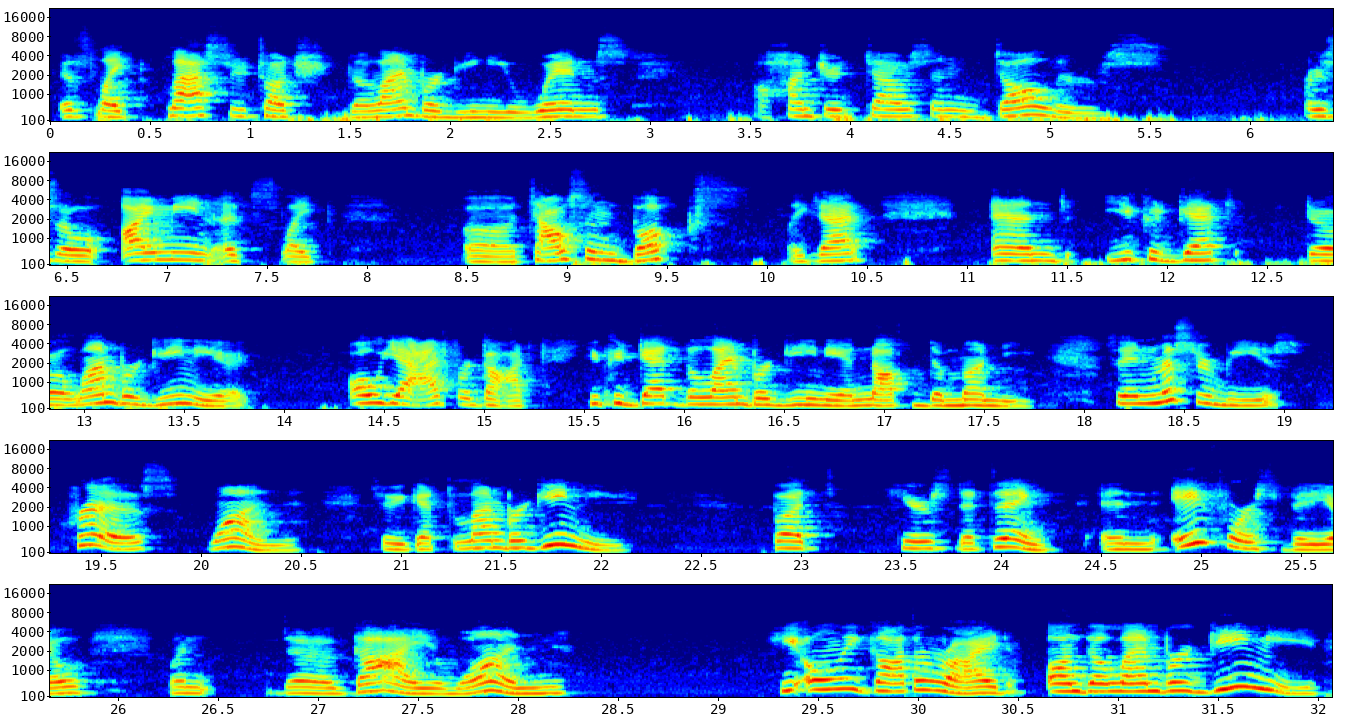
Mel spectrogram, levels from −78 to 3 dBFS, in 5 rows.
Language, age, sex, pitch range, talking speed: English, 20-39, female, 210-285 Hz, 130 wpm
